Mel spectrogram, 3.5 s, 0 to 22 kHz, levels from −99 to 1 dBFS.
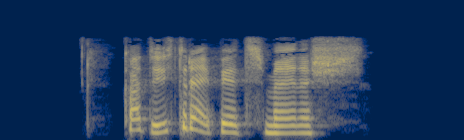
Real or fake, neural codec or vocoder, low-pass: real; none; 7.2 kHz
